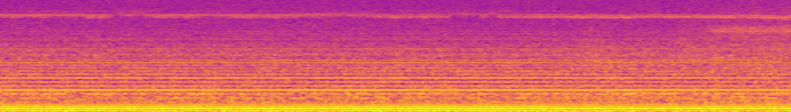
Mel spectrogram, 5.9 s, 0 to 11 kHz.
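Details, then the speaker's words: Canadian Admiral J104X/J105X console tube amplifier after removing grounding capacitors, oscillation still present at a different frequency on each channel through the output transformers: steady low hum with an unrelenting thin high whistle; humming and oscillating. "so I took those those grounding capacitors out but the oscillations are still there clearly coming from two different frequencies from each Channel so I'm going to squeal in a way"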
